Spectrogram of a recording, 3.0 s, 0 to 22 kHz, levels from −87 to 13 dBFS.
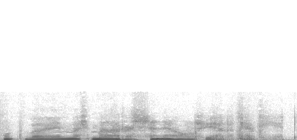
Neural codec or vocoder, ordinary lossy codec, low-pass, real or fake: autoencoder, 48 kHz, 32 numbers a frame, DAC-VAE, trained on Japanese speech; AAC, 24 kbps; 19.8 kHz; fake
